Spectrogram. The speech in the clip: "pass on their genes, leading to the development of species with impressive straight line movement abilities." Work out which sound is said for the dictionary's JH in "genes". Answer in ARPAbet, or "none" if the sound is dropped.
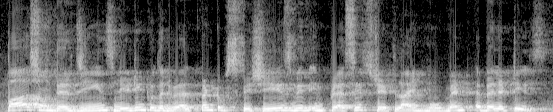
JH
